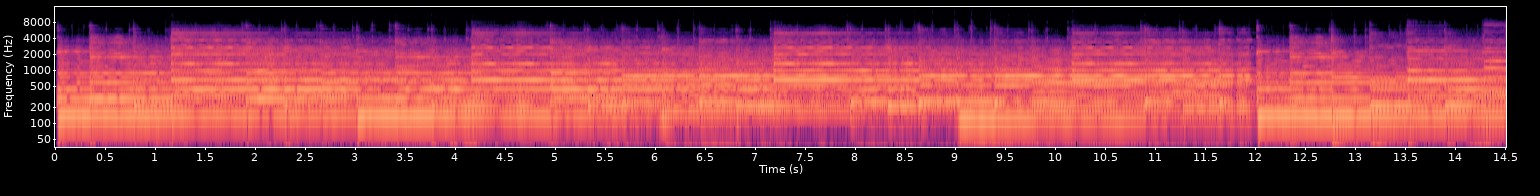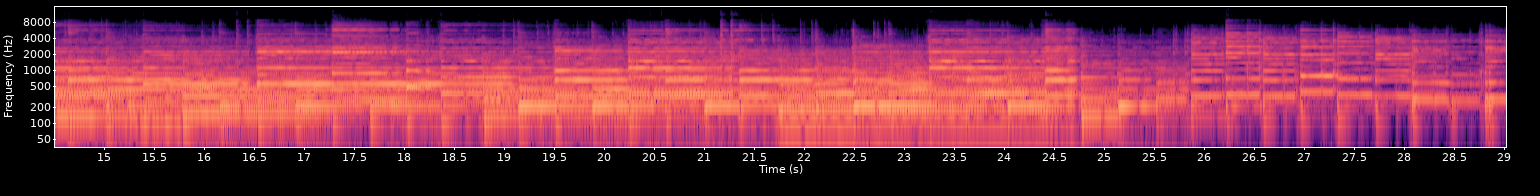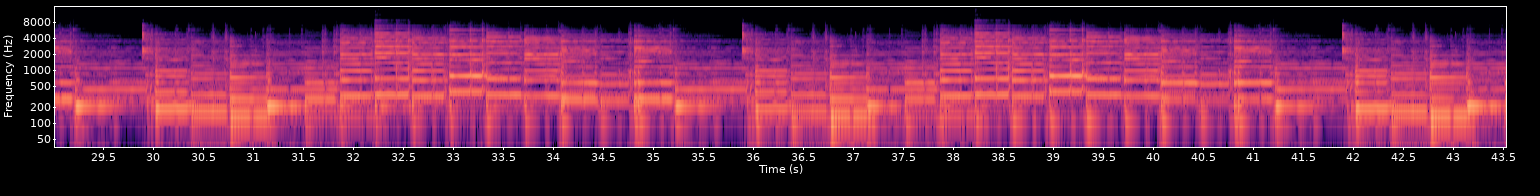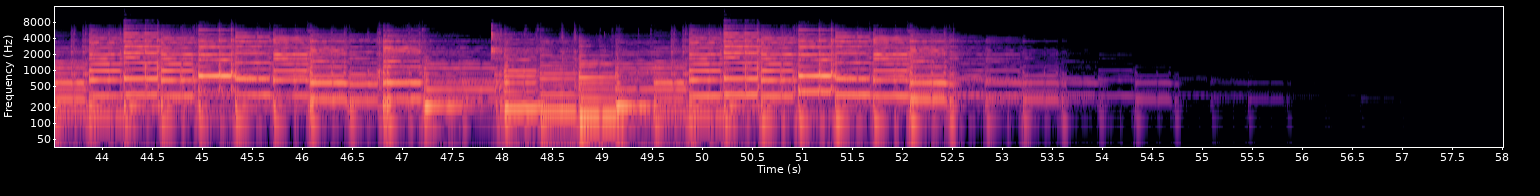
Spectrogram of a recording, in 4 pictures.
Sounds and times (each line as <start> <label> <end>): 0.9 song 26.9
